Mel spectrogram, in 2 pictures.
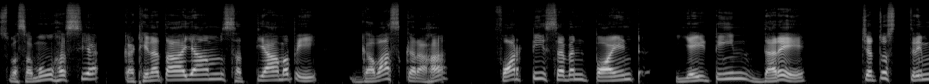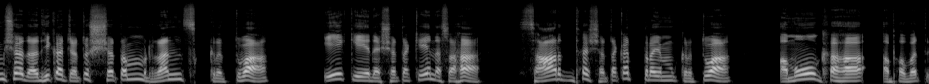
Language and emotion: Sanskrit, neutral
